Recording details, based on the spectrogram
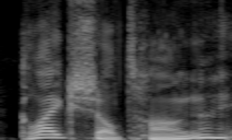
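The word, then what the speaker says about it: Gleichschaltung: a thing I may I'm hoping to pronounce this correctly it's it's called gelong it's a German pronunciation a German word meaning synchronization and Steve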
